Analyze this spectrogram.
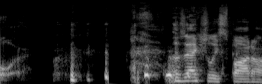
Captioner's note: laughs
